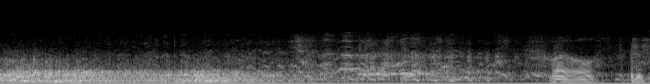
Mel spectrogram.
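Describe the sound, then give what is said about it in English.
A loud, rolling thunder sound effect fills the first few seconds, then fades as chatter and chuckling voices take over, with a brief voiced exclamation near the end. “If I ain't telling the truth, may lightning strike...”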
